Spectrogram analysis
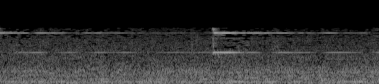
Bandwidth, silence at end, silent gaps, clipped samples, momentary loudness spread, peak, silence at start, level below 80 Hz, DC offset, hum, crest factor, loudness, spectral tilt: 6 kHz; 0 s; none; under 0.1%; 13 LU; -12 dBFS; 0 s; -44 dBFS; under 0.1%; none; 18 dB; -28 LUFS; -7.5 dB/octave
